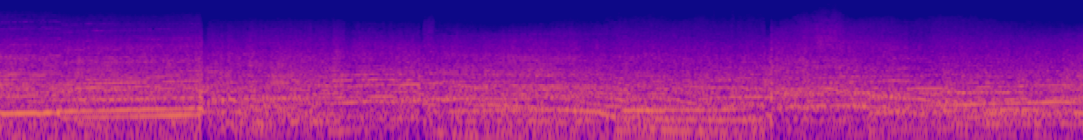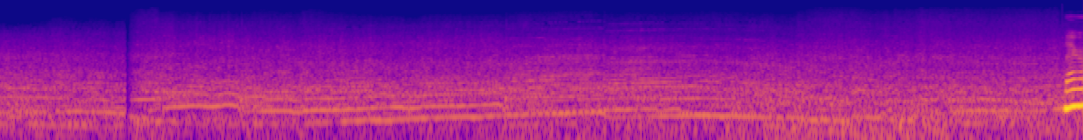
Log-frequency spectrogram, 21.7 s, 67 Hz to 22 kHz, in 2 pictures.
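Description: Racing game cars, an Aston Martin DB9 and a Ferrari FR 130 GTCR, roar steadily with harmonic engine tones that rise and fall through gear changes, continuous and fairly loud with no pauses.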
